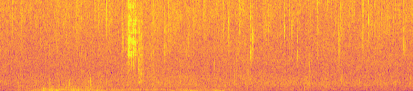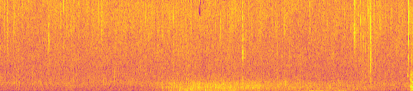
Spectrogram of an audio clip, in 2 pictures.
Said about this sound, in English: rain's coming in, but not rad storms, so that's not even that bad. Just a nice, soothing rainstorm.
